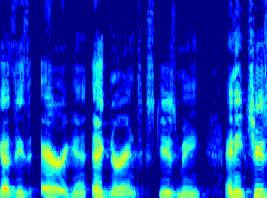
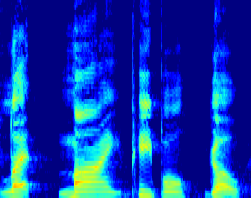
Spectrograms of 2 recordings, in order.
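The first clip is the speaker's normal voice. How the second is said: "my" held and set apart in a slow command; stress on MY; much slower than usual. Shown as a demonstration. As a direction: lean hard on "my", word by word. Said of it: "my" is extremely important there".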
